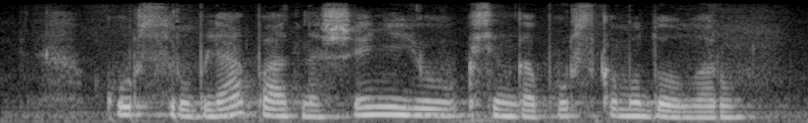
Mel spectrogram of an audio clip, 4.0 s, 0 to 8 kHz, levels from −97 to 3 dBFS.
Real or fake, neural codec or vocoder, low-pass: real; none; 7.2 kHz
